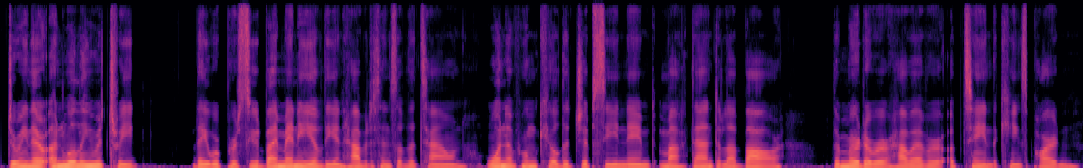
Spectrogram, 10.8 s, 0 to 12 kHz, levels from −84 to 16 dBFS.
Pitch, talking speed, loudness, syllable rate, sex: 185 Hz, 185 wpm, -17 LUFS, 6.0 syllables/s, female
